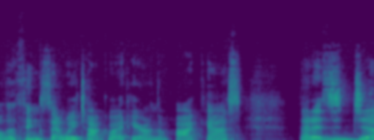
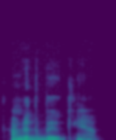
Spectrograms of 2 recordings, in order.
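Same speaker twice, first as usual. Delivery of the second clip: usual speaking voice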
